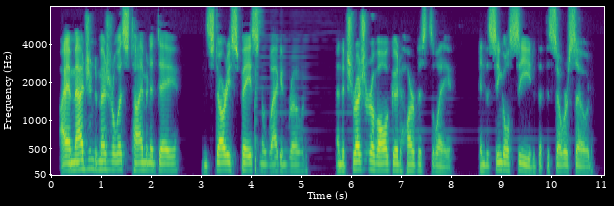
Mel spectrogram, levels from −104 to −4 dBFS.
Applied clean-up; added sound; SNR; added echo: neural mask model DeepFilterNet 3.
